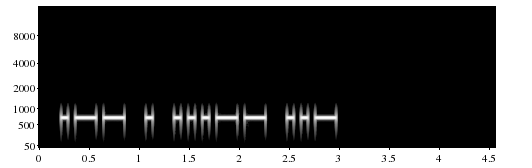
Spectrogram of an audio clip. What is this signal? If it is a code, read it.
Morse code, heard as a keyed tone, about 17 wpm, 700 Hz. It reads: WE3U
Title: USA Callsign DE Callsign - 4 Characters - 17wpm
